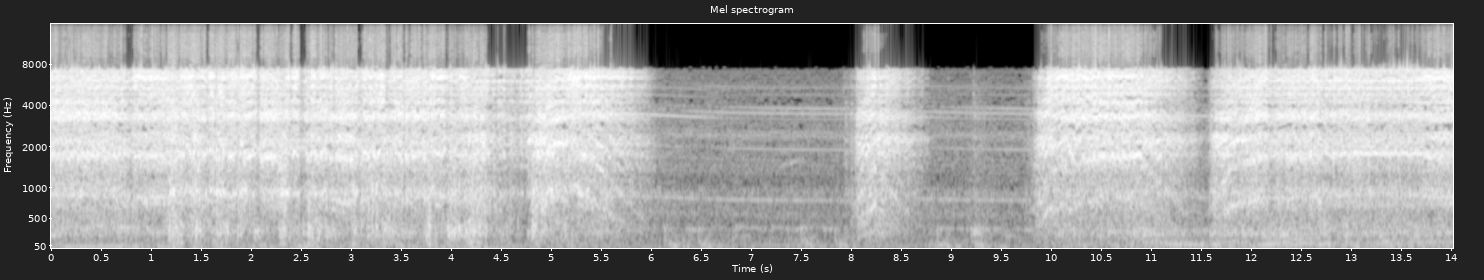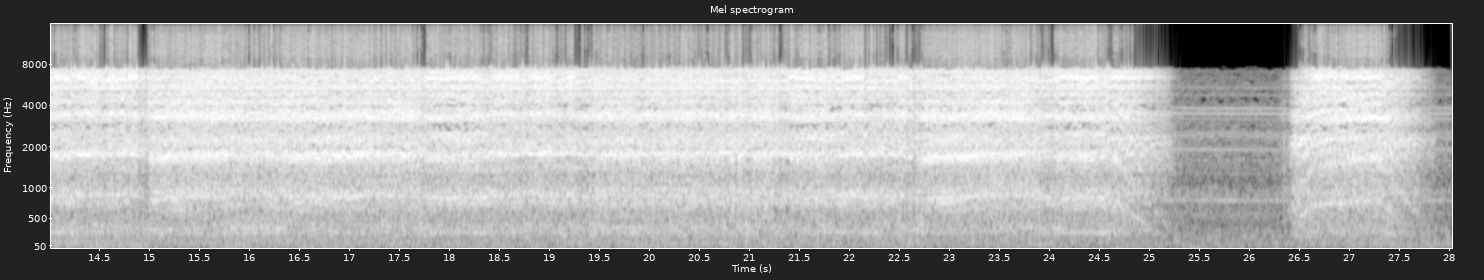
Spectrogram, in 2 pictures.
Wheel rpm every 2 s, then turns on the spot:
240, 230, 120, 10, 30, 130, 220, 230, 230, 230, 230, 220, 80, 90.
none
